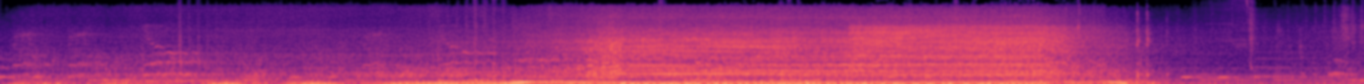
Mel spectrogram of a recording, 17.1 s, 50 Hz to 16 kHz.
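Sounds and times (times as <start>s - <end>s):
car engine revving: 0.7s - 15.4s.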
